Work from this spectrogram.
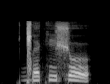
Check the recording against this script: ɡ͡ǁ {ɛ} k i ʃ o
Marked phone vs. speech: correct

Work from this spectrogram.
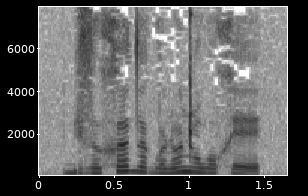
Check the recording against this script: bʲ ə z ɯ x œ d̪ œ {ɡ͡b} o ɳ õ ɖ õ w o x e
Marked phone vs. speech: incorrect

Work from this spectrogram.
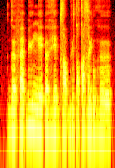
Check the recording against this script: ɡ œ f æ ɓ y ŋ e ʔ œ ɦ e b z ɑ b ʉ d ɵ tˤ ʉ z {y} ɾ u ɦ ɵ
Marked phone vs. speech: correct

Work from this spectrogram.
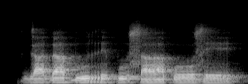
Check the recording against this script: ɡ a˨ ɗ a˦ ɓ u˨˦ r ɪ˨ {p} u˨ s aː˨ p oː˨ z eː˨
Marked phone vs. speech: correct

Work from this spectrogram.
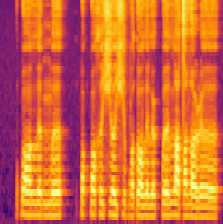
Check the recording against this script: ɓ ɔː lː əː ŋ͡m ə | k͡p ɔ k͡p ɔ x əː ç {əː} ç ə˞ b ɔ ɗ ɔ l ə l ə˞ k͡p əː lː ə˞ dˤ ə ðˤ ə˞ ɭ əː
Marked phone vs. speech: correct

